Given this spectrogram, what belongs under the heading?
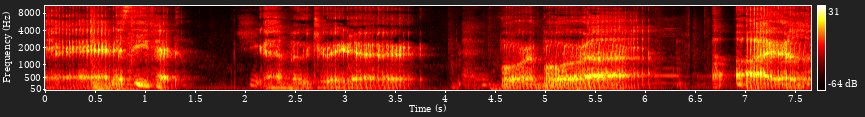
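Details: Girl's voluntary burping: several long, loud, rumbling belches in a row with brief pauses between them.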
